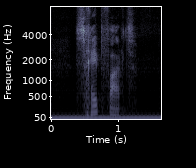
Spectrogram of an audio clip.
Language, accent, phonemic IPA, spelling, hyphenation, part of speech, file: Dutch, Netherlands, /ˈsxeːp.vaːrt/, scheepvaart, scheep‧vaart, noun, Nl-scheepvaart.ogg
- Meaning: shipping, navigation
